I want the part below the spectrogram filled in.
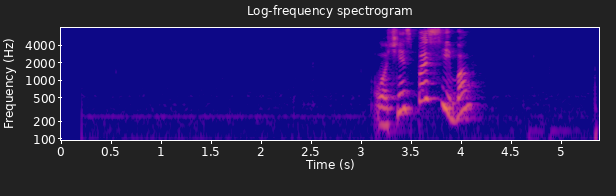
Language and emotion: Russian, positive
